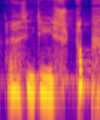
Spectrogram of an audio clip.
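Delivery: mock whisper. Jesus musing about choosing disciples.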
